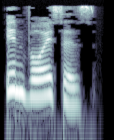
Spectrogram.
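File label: "invoices", British English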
